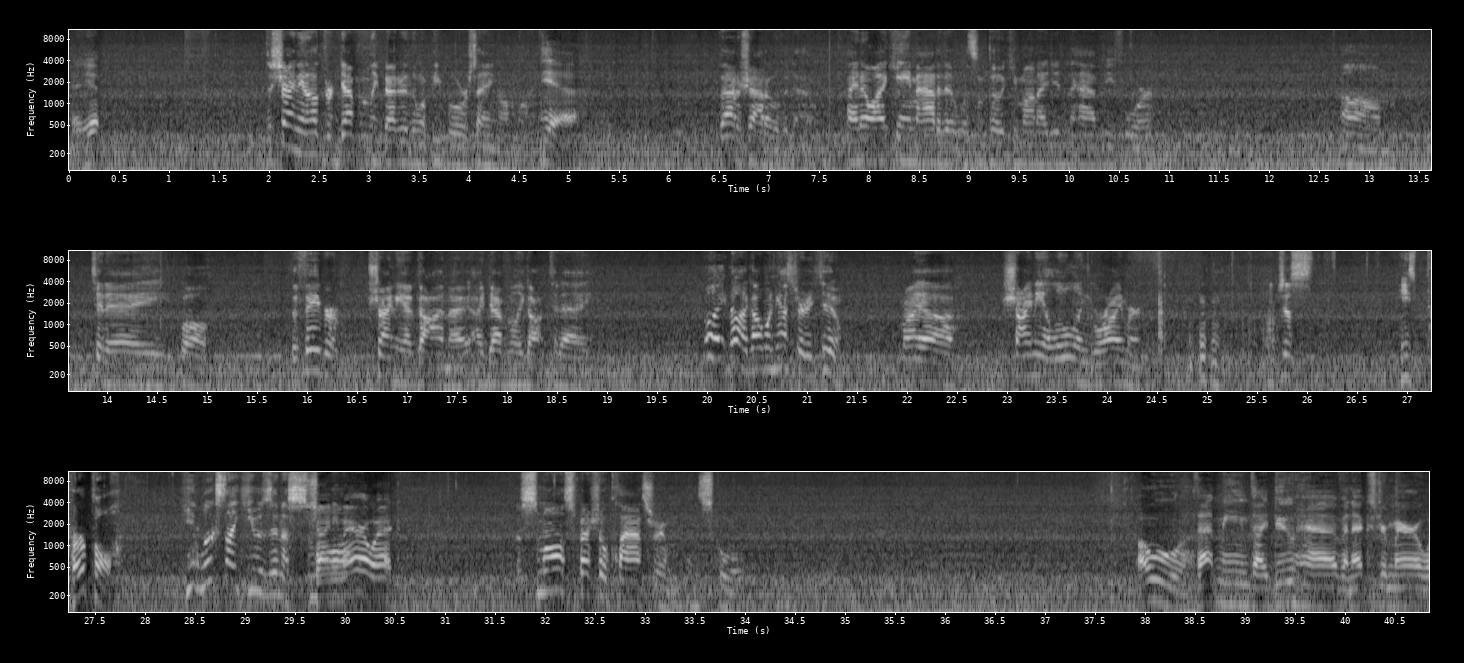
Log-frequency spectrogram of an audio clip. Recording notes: This week we record live (from my car) during go fest 2020.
